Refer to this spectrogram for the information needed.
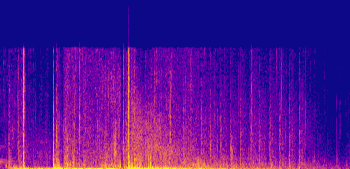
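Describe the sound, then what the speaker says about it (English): Enemy artillery booms and rapid gunfire in Call of Duty: WWII, team deathmatch on Groesten Haus: heavy blasts land near the start and middle over a continuous crackle of rifle and machine-gun shots that slowly fade. "Incoming enemy artillery!"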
